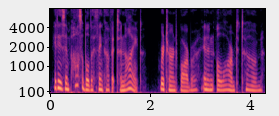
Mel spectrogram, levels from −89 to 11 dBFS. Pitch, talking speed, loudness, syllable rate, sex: 175 Hz, 210 wpm, -18 LUFS, 6.5 syllables/s, female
